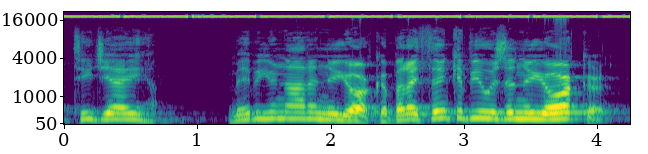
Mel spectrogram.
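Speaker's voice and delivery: put-on New York accent. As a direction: play up a Jersey-boy New York accent. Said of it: "my New York accent here a little bit".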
